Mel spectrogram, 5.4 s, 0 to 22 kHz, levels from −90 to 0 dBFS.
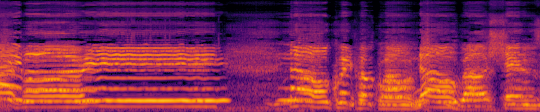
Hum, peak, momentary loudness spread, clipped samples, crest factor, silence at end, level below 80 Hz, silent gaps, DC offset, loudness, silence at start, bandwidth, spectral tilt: none; -6 dBFS; 6 LU; under 0.1%; 12 dB; 0 s; -58 dBFS; none; under 0.1%; -17 LUFS; 0 s; over 20 kHz; -2.5 dB/octave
